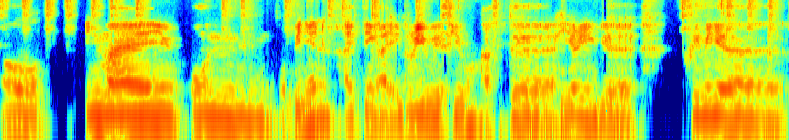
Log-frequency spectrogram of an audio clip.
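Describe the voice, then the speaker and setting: Low, slow, mellow young man. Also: steady tone, rough recording. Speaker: student in group discussion.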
